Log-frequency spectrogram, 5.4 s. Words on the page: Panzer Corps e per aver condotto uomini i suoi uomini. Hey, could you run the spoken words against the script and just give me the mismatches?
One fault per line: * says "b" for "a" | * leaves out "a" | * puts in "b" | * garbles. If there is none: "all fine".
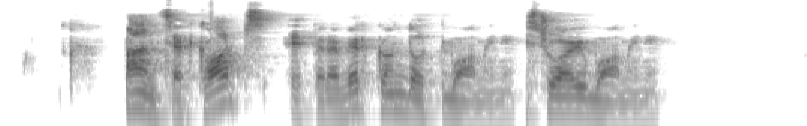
all fine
